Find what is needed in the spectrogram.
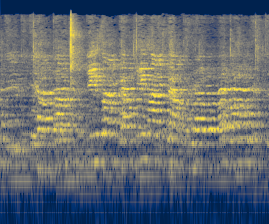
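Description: A group of voices singing together in chorus, in phrases of about a second each, as in a stage-musical ensemble number.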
